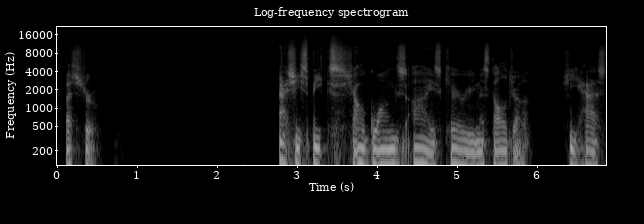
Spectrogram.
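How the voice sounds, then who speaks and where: Mellow male game streamer, casual commentary. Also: fairly low pitch. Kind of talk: casual live-stream commentary, reading game text aloud.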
